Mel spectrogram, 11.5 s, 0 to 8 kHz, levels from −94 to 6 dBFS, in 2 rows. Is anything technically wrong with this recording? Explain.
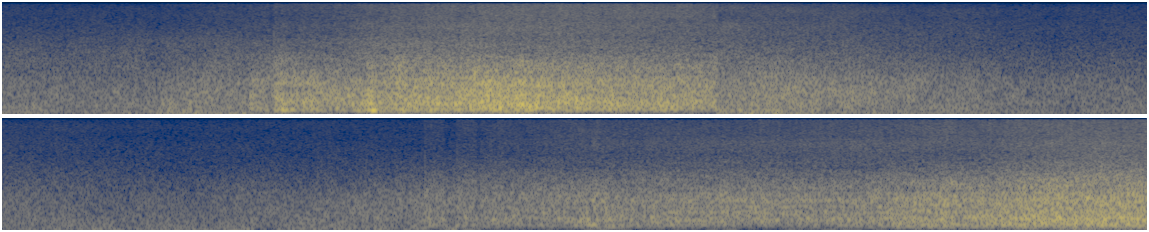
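Yes, there is sound dropped by the voice detector at 0.00–1.24 s, 1.34 s, 3.58–7.84 s, 7.94–8.00 s and 8.10 s. The likely cause is the sender treating real sound as background, so steady comfort noise replaces it. Unlike packet-loss concealment, the gaps hold flat noise rather than smeared repeats. Through the call codec, nothing is heard above 8 kHz.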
